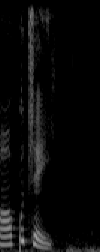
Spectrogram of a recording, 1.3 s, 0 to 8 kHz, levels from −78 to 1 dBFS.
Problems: low volume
